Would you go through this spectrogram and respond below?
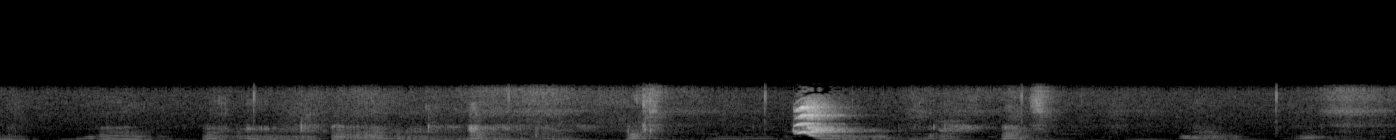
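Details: Six-week-old Cocker Spaniel puppies, two of them, on their first night home, growling indoors: short rough growls and thin harmonic whines in bursts, one sharp loud yelp-like burst midway, with quiet gaps between.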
